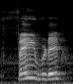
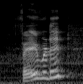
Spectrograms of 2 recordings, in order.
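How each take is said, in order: First: Said in the usual way. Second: 1 questioning rise. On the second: Shown as a demonstration. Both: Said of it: "'cause I said favoured as in past".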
